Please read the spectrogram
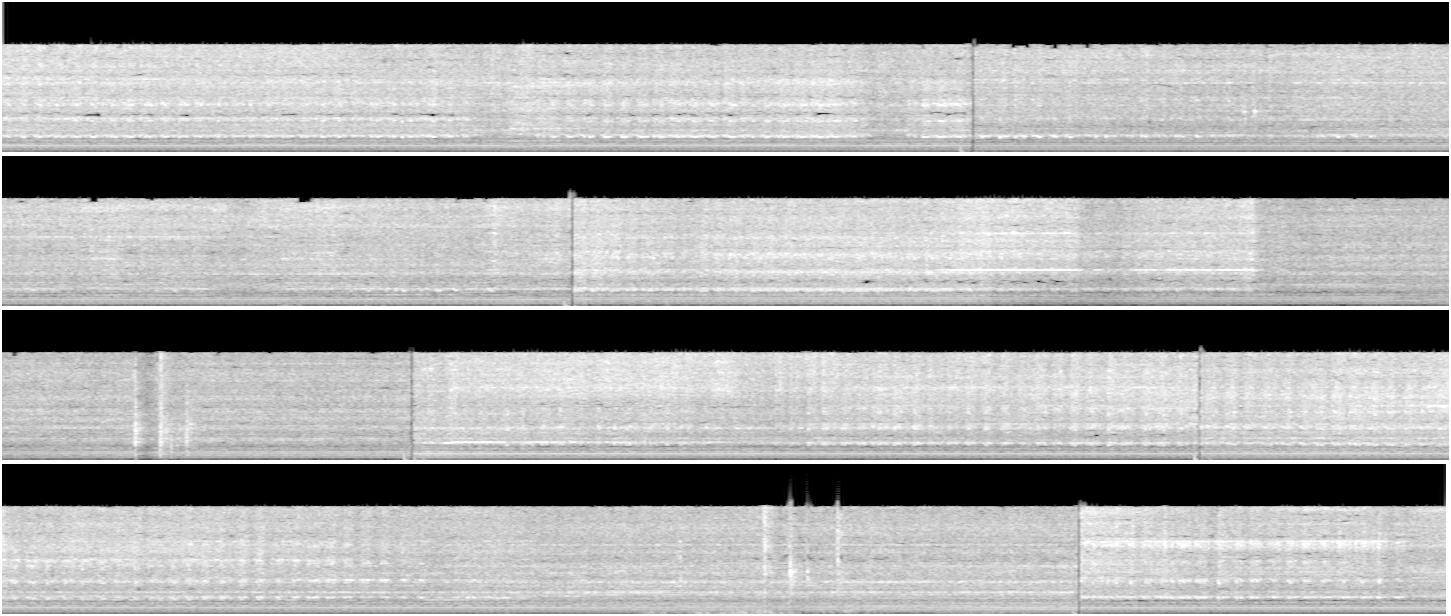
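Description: Electric power tool running while working wood: a steady motor hum and whine that shifts in tone a few times, with a handful of sharp knocks.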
